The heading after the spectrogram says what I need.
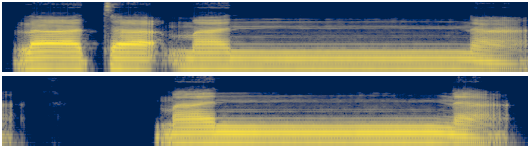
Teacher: Nah, jadi karena di sini tadi ada isyarat domah yang terbuang, maka ketika kita menunaikan gunnah pada nun yang bertasydid ini, nah kita menambahkan isyarat bibir kita yang monyong. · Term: isyarat monyong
